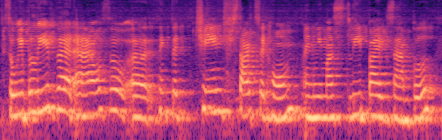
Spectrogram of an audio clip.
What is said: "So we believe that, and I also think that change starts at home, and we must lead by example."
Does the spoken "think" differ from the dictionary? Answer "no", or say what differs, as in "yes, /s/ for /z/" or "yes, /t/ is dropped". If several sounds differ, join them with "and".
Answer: no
